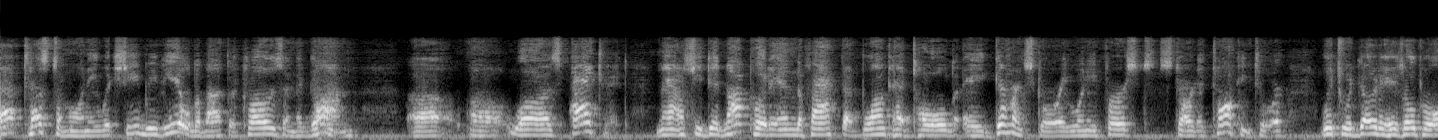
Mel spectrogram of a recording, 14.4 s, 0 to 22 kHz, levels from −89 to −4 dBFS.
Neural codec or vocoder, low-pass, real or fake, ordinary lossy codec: codec, 44.1 kHz, 2.6 kbps, SNAC; 7.2 kHz; fake; Opus, 32 kbps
